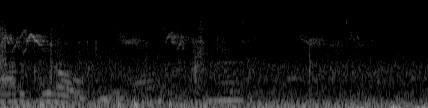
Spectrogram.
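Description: A short voice sound falling in pitch, with small birds chirping and a couple of sharp clicks, one at the start and one about a second in.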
